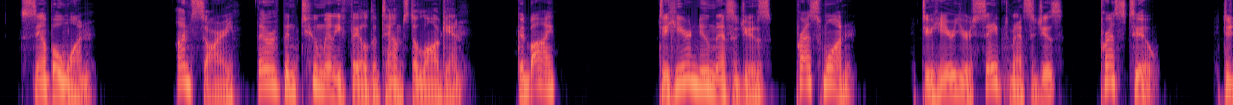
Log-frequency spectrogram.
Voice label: Phone IVR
